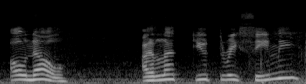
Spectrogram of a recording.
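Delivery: panicked. Acted. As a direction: fret aloud at being caught.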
